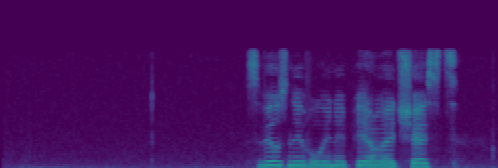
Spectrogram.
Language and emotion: Russian, neutral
